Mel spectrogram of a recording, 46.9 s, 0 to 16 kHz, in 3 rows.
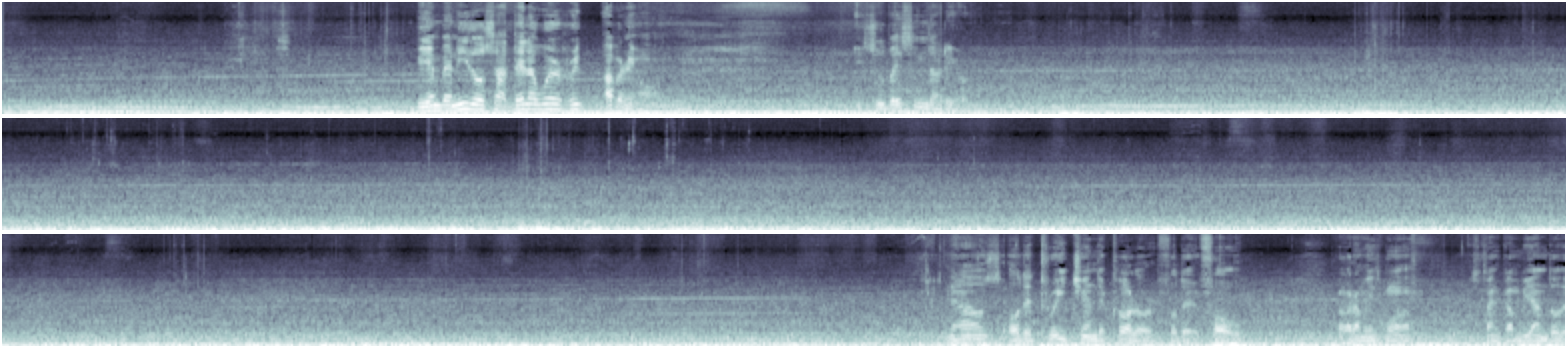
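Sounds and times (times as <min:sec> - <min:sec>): car driving heard from cabin: 0:00.0 - 0:46.9.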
